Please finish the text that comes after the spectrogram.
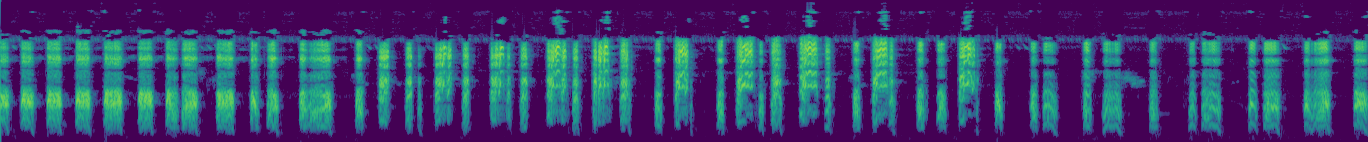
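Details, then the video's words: Long, excited series of grating chuk notes from a female chukar partridge during mating season, delivered in rapid, uneven clusters with short breaks, loud throughout. "مادی چکور کی مستی کا وقت the mating season or female partridge"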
